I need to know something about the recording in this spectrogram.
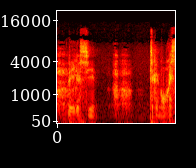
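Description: A person's voice in short vocal sounds, with a sharp breathy burst about half a second in and another vocal sound starting just before the end.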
